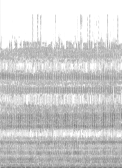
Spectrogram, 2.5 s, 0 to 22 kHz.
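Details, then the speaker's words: 1958 Baird/Emerson Wondergram record player: after a cam adjustment screw pulls the strap bracket tight over the motor, its earlier bearing rattle is gone. The motor now gives a low, steady hum with a faint hiss. "but it's much quieter it's not rattling"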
